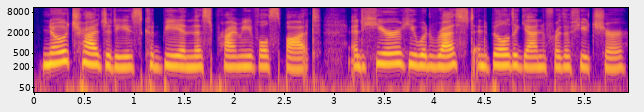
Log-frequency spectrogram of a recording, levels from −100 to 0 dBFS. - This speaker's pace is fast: No, average, 190 wpm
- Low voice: No, high, 215 Hz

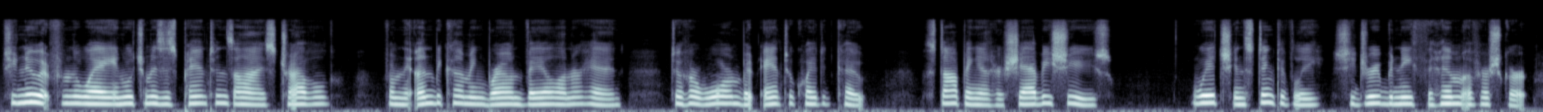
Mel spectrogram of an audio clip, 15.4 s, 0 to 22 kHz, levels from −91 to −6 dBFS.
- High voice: Yes, high, 205 Hz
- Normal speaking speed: Yes, average, 160 wpm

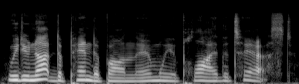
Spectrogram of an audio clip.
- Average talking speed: Yes, average, 180 wpm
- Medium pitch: Yes, medium, 170 Hz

